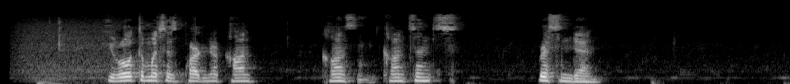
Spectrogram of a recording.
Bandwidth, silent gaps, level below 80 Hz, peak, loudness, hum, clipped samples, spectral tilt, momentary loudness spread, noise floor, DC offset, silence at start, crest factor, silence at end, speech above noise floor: 11.5 kHz; none; -54 dBFS; 0 dBFS; -18 LUFS; none; under 0.1%; -5.5 dB/octave; 22 LU; -59 dBFS; under 0.1%; 0.3 s; 20 dB; 1.9 s; 41 dB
